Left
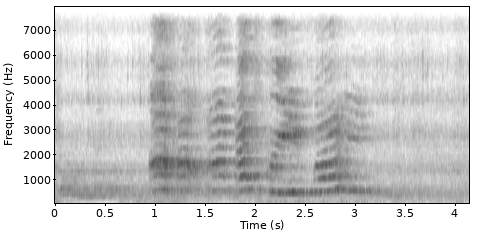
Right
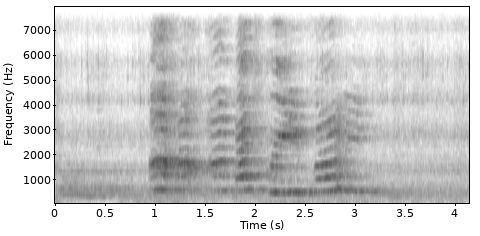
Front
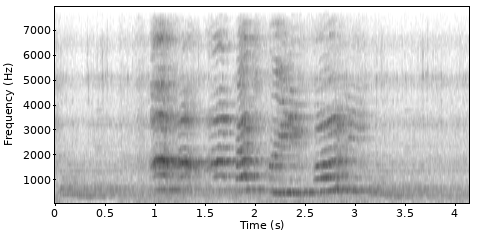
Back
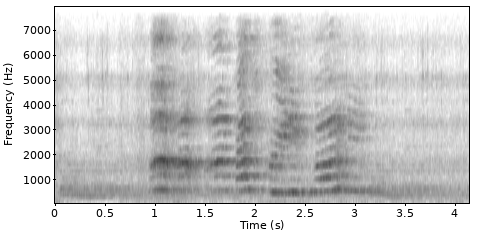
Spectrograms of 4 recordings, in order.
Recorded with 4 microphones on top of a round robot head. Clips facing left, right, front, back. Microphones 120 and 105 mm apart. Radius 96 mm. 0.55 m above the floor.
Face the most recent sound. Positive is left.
turn(degrees=-40)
